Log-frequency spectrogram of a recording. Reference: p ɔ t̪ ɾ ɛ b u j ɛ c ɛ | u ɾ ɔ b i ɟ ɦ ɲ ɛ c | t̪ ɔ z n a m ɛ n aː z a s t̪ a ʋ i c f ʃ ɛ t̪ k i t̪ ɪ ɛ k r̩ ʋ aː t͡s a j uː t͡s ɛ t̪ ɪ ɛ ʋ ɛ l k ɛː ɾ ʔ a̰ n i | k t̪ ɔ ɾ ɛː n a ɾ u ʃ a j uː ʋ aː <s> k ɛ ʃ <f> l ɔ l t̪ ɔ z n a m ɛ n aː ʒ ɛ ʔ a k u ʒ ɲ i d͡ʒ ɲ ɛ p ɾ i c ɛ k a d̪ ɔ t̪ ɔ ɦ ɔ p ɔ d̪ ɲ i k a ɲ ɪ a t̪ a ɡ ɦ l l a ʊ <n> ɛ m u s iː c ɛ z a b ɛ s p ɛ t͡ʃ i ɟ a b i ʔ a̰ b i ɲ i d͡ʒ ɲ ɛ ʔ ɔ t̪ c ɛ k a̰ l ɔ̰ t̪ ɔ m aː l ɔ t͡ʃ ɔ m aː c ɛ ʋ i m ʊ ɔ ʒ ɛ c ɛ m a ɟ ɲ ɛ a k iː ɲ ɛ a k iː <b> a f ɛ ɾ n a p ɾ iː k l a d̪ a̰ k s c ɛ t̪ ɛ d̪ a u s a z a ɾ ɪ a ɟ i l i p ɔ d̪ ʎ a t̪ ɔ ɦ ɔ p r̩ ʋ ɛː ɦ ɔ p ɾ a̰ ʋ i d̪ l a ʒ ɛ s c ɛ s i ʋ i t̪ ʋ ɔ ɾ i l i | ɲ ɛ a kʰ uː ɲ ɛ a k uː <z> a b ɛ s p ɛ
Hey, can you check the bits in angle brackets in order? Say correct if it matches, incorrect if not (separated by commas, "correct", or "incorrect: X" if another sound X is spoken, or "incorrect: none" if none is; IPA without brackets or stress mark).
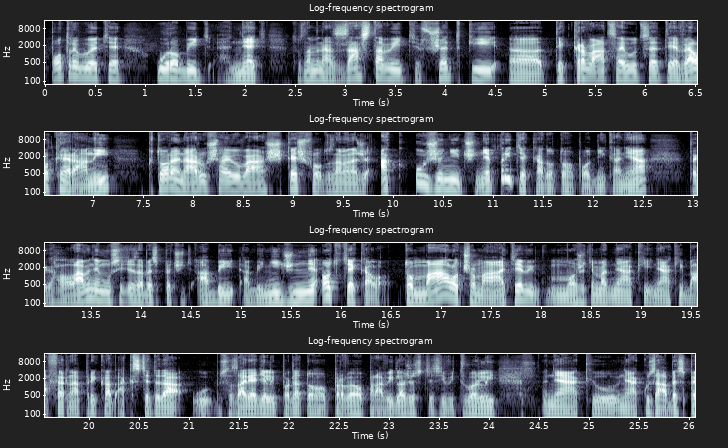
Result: incorrect: ʃ, correct, incorrect: ɲ, correct, correct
